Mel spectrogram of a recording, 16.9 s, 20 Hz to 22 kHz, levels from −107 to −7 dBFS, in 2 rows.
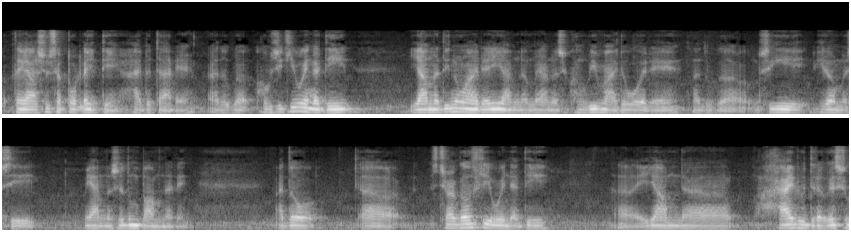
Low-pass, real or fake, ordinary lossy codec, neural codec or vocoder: none; fake; none; codec, 16 kHz, 2 kbps, FunCodec, trained on LibriTTS, 25 frames a second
